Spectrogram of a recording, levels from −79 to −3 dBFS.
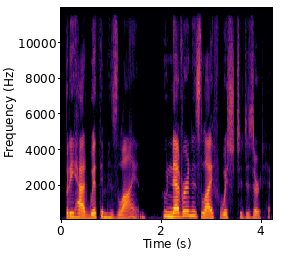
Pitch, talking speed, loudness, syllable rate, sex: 200 Hz, 225 wpm, -20 LUFS, 4.8 syllables/s, female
